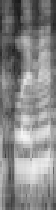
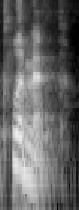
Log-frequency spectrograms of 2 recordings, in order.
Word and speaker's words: Plymouth: And the second syllable, what sounds do you hear? Ow, ow. The ow sound comes from ow, o, oo, since it's not at the end of a word.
